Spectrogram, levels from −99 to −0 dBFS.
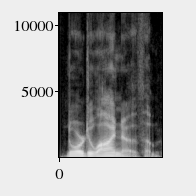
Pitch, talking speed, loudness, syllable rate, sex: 105 Hz, 290 wpm, -15 LUFS, 5.8 syllables/s, male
